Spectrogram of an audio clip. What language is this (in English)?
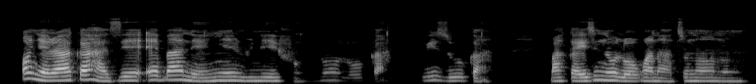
Igbo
